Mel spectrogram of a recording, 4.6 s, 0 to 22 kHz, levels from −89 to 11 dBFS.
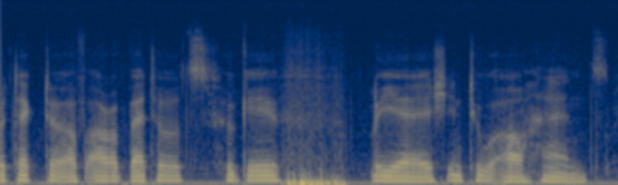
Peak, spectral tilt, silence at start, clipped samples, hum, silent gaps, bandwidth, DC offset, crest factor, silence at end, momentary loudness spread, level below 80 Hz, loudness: -8 dBFS; -8.5 dB/octave; 0 s; under 0.1%; none; none; 9.4 kHz; under 0.1%; 16 dB; 0 s; 7 LU; -30 dBFS; -26 LUFS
